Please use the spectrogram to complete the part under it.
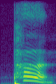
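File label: "pan", Mandarin, tone 4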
